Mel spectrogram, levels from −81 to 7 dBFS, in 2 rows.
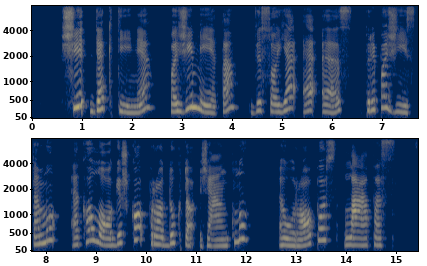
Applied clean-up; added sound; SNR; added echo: none; none; none; none.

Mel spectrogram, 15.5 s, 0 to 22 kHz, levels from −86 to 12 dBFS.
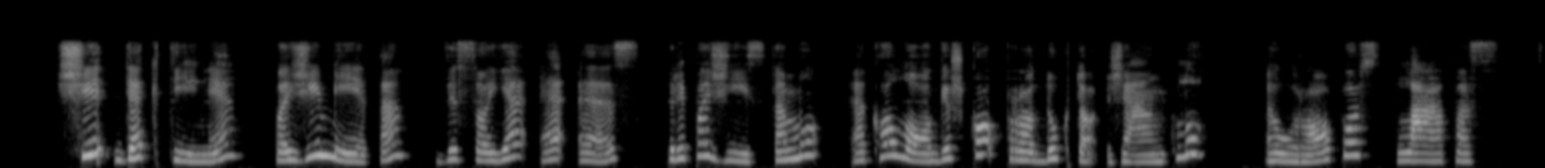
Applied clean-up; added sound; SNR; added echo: neural mask model DeepFilterNet 3.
